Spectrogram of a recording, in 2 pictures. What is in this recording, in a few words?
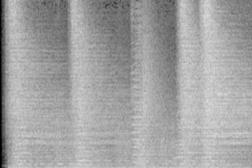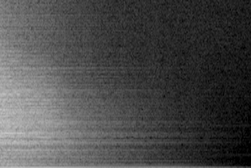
cadence with hit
